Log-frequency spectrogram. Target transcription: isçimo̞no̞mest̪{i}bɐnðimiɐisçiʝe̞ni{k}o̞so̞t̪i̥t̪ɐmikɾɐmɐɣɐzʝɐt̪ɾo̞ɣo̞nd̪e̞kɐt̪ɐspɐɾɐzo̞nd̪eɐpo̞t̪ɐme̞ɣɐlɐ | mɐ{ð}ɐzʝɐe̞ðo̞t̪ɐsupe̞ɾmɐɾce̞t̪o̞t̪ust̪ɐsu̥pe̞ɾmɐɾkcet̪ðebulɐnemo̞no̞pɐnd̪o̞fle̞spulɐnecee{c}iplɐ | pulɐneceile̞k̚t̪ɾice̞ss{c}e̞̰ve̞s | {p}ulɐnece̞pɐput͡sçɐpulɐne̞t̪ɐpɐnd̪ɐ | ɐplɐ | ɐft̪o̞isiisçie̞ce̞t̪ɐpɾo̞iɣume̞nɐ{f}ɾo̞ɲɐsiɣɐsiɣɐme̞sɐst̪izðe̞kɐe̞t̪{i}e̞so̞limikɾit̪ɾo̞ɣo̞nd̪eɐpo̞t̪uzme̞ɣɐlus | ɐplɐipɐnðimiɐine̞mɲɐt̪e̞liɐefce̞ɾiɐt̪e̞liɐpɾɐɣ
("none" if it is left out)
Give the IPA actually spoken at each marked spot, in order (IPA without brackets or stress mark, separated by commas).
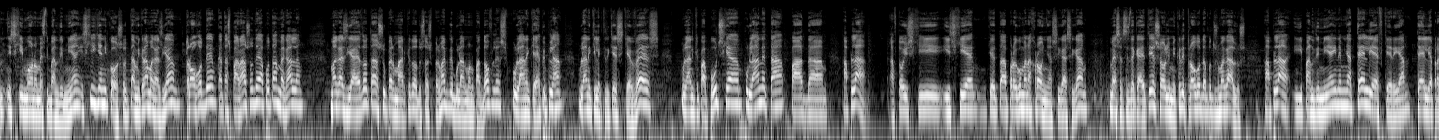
i, k, ɣ, p, c, p, x, i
